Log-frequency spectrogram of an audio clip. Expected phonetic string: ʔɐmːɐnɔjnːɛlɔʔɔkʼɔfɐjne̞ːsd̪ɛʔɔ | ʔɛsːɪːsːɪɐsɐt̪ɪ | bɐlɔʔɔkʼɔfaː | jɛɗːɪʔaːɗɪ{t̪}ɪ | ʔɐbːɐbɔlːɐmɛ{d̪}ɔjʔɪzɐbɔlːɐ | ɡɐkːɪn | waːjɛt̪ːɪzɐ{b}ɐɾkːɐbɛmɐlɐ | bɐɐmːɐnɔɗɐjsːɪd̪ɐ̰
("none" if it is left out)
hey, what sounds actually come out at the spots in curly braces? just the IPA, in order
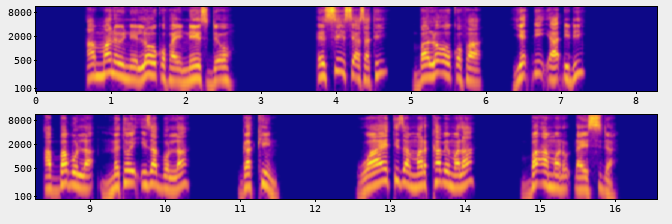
d̪, t̪, m

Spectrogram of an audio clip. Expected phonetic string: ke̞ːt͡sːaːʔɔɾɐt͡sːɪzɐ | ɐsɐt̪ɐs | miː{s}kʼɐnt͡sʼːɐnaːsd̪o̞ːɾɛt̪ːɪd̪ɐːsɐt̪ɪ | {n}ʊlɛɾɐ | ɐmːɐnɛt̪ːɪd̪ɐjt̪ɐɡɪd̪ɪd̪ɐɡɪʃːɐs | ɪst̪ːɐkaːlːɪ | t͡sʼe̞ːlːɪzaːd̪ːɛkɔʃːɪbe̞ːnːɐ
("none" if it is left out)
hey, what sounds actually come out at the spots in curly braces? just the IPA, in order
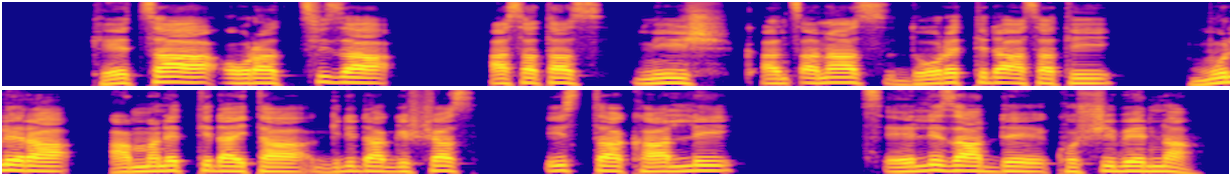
ʃ, m

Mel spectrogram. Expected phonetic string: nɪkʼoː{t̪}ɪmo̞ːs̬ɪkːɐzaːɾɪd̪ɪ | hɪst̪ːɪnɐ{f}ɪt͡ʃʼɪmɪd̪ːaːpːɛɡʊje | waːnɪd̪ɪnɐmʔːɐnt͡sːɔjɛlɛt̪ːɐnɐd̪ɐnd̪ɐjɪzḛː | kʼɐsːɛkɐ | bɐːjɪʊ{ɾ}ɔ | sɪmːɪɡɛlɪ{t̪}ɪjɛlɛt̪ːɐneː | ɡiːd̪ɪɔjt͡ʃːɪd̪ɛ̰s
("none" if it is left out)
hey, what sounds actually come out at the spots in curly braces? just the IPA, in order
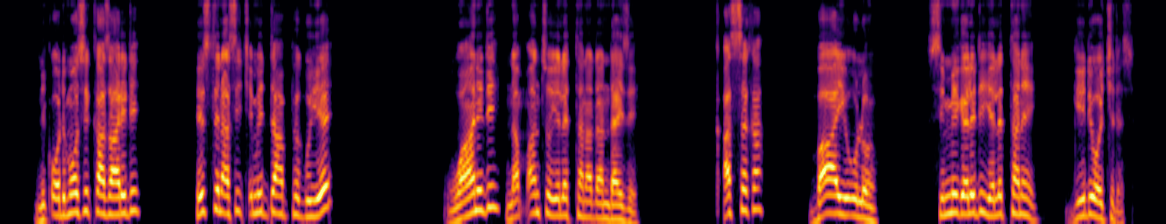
d̪, s, l, d̪

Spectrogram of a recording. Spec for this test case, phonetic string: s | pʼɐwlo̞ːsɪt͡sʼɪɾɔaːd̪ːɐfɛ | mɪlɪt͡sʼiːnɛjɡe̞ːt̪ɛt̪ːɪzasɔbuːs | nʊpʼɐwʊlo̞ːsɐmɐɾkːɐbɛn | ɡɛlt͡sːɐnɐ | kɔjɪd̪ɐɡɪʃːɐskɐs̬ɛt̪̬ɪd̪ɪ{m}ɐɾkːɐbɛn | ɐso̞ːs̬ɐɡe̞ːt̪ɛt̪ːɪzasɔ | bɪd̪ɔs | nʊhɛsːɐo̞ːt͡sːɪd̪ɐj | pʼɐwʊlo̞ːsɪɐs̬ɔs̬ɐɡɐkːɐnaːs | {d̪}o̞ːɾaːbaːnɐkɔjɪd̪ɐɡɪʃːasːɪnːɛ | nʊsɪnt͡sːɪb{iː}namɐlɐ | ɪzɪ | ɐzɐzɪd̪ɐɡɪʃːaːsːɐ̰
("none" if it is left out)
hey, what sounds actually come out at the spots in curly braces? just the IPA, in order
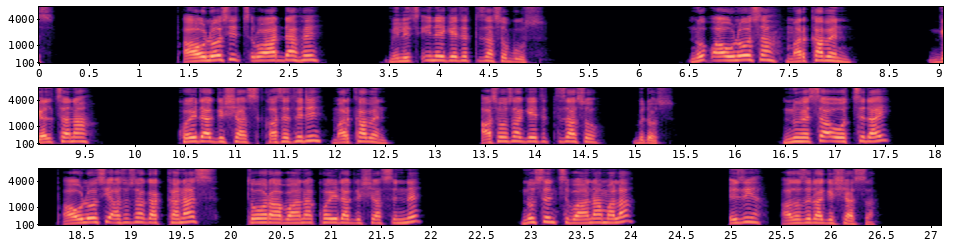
m, t̪, aː

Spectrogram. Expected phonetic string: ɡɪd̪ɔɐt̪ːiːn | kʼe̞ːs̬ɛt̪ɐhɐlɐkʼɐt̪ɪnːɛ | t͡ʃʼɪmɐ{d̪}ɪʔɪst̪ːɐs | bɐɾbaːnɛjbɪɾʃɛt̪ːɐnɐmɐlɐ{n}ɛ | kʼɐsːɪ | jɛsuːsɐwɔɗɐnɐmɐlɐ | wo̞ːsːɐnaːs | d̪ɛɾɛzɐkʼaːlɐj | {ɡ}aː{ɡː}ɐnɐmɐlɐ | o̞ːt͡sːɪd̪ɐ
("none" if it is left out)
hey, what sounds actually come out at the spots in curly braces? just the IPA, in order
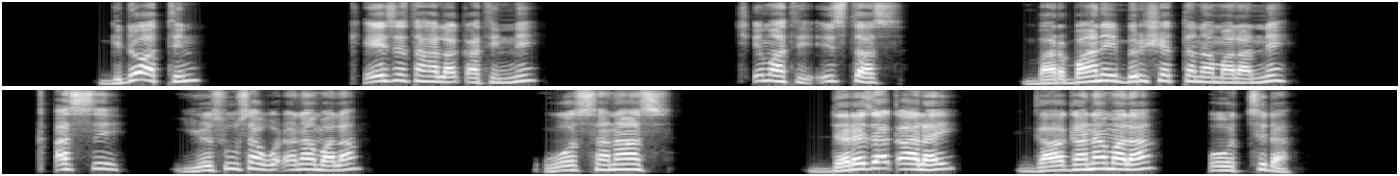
t̪, nː, ɡ, ɡ

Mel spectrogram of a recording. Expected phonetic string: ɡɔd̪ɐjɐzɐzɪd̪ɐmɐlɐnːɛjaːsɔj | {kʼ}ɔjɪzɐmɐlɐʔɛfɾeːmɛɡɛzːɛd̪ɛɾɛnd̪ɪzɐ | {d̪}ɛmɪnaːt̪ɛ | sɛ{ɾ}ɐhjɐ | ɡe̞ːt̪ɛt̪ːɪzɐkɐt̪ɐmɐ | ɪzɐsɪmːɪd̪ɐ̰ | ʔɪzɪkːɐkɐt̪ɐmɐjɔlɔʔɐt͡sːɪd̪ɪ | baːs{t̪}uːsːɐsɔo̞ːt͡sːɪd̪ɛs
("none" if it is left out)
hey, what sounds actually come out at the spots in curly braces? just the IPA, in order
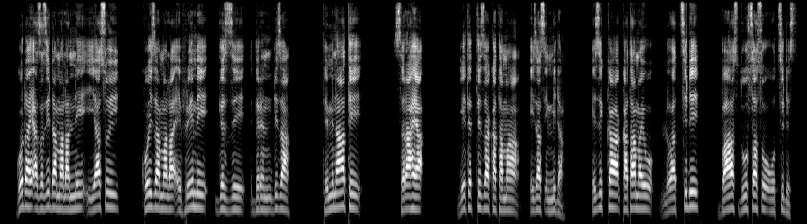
k, t̪, ɾ, d̪

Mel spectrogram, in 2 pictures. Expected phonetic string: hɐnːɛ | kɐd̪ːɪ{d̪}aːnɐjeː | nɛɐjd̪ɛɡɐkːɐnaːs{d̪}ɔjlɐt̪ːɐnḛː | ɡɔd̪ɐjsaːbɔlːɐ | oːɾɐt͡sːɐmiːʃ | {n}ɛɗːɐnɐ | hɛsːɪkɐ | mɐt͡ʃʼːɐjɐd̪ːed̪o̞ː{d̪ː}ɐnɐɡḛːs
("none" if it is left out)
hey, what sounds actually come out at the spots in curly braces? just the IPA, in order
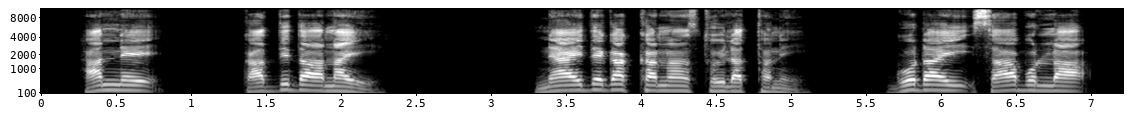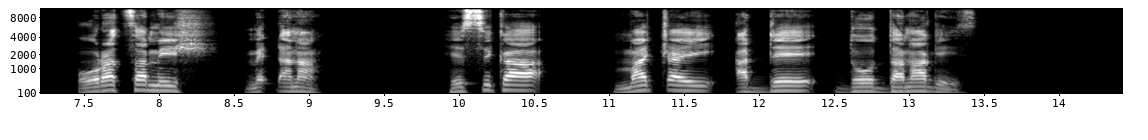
d̪, t̪, m, d̪ː

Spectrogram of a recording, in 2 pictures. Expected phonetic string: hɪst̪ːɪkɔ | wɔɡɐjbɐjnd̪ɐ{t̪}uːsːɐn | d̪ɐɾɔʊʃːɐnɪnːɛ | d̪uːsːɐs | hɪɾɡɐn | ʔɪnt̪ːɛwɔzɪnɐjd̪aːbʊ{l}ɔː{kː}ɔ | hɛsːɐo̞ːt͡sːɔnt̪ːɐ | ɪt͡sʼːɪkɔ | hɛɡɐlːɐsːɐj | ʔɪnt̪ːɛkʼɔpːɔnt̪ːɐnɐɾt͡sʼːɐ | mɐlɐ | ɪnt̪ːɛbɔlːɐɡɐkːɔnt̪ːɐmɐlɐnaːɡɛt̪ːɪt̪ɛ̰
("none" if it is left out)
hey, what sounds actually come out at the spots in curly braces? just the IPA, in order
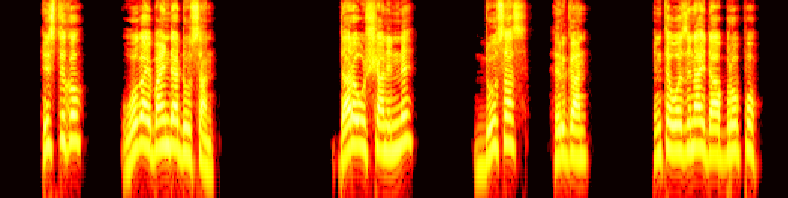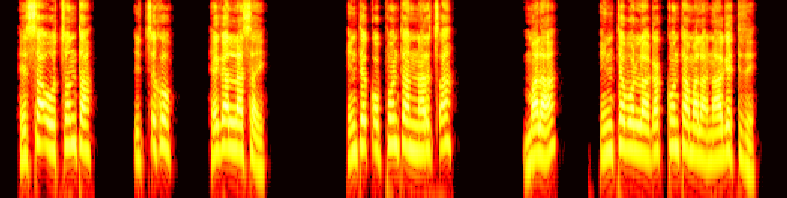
d̪, ɾ, pː

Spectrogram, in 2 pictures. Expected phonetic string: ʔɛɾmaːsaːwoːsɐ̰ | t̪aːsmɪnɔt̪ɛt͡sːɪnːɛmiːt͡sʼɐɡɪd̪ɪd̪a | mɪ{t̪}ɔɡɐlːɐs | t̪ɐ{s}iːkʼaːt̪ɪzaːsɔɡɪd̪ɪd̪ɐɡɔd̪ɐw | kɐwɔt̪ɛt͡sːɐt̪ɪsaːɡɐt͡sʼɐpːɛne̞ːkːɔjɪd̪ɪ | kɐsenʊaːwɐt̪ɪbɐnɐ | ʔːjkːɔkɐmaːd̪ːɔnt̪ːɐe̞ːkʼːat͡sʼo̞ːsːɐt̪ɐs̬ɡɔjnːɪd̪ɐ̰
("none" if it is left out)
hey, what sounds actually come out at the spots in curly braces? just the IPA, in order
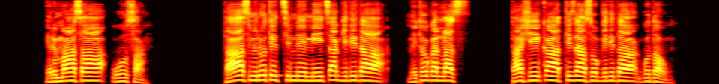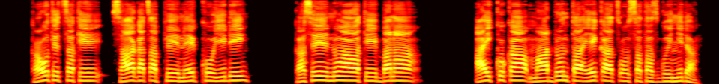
t̪, ʃ

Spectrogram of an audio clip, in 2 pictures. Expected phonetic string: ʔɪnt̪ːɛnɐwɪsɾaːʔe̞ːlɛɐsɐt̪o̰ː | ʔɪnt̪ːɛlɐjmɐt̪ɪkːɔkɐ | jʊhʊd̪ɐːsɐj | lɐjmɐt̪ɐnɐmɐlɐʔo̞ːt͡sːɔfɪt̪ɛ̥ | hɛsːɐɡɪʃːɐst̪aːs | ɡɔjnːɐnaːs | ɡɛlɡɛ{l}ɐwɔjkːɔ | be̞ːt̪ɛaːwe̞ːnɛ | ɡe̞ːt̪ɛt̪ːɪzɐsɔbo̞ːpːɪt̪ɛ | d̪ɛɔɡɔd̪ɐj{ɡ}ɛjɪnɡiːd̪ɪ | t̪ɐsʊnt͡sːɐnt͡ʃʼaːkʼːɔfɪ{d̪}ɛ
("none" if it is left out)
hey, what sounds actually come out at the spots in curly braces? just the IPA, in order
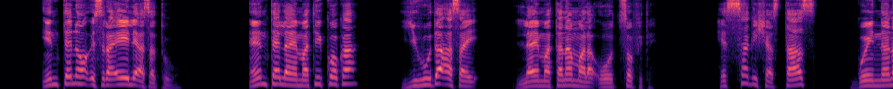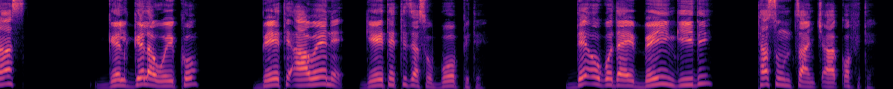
l, b, t̪

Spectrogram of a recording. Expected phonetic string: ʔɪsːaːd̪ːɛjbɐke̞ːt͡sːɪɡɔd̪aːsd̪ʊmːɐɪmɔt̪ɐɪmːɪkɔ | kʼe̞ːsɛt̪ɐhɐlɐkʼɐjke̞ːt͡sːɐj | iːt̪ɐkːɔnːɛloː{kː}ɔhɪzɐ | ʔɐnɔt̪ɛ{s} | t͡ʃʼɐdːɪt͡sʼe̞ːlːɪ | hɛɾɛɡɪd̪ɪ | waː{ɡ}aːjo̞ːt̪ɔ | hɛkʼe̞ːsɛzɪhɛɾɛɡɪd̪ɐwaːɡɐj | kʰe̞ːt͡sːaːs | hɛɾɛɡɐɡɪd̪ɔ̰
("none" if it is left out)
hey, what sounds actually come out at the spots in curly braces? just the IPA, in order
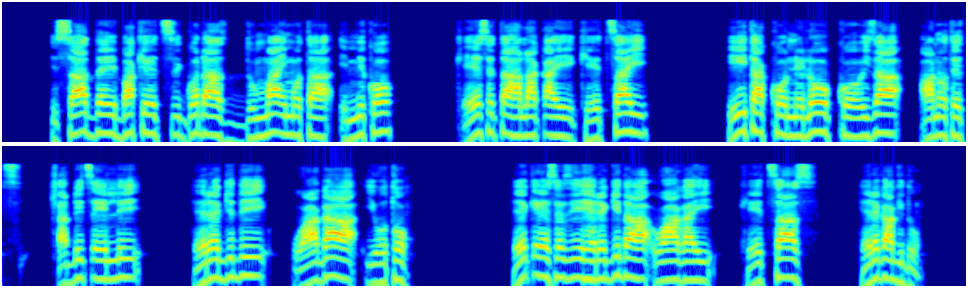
kː, t͡s, ɡ

